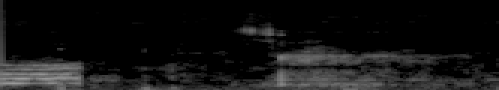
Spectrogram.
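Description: A held electronic tone of several steady pitches cuts off sharply about a third of a second in, leaving near silence with one faint brief sound about a second in.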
